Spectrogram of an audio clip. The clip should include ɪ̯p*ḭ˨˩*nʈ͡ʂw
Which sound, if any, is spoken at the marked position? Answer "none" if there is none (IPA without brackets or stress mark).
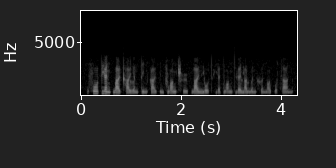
i˦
